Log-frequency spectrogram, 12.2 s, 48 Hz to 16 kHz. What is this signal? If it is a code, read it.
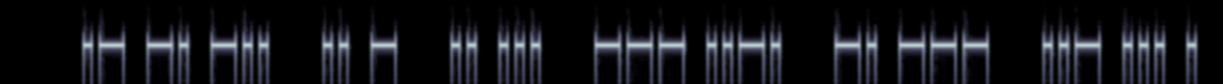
Morse code, heard as a keyed tone, about 15 wpm, 700 Hz. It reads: AND IT IS OF NO USE
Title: Sentences from Top 1100 Words 15wpm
